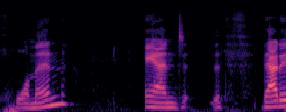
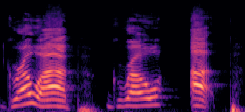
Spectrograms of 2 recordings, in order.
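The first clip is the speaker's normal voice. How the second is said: much louder shout of "grow up"; shouted catchphrase; 3 semitones higher, 14 dB louder, much slower than usual. Real, not acted. Closing her Grow Up rant to listeners, shouting. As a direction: bellow it as the final verdict.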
